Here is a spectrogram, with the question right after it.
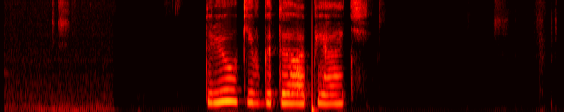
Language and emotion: Russian, sad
